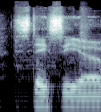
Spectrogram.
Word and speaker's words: Stacia: The winner for this, I hope I pronounced this right, Stacia Fraser. Stacia. That's how you say it? Yeah.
